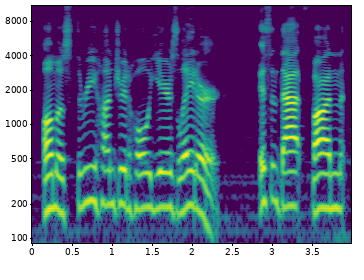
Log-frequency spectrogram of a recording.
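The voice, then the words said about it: Yelling, raised loud voice. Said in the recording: “I'm yelling.”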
